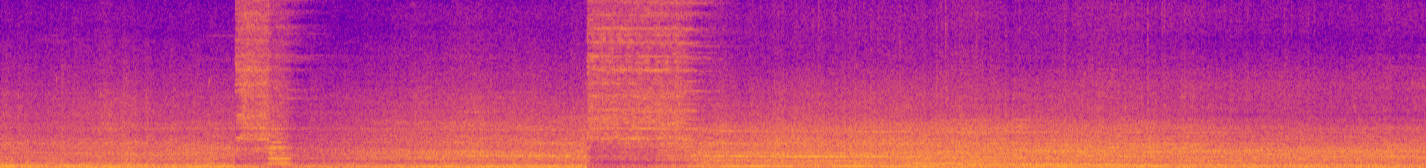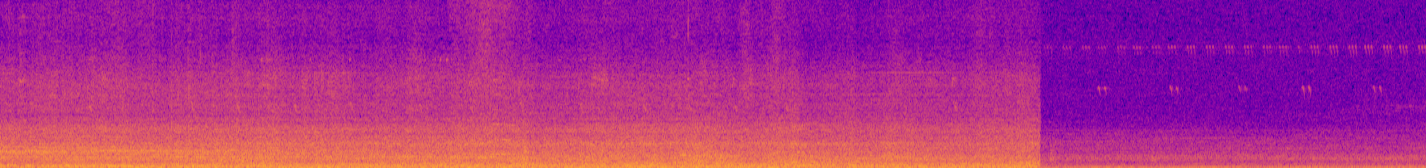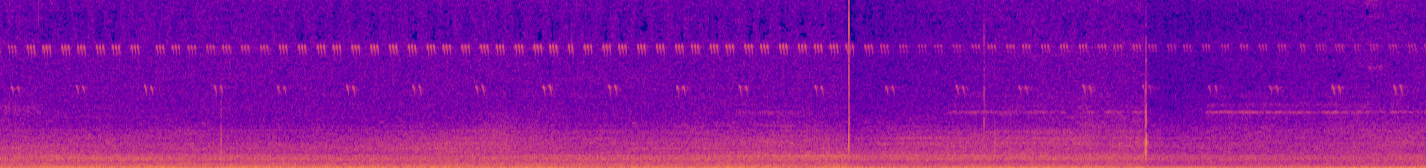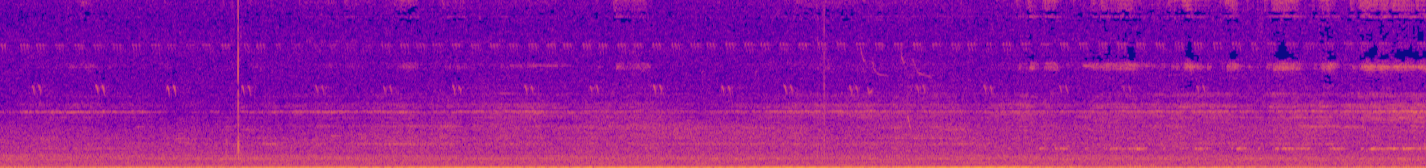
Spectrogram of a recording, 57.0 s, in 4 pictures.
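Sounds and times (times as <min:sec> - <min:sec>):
diesel locomotive engine rumble: 0:00.0 - 0:57.0
insects chirping: 0:24.7 - 0:57.0.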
